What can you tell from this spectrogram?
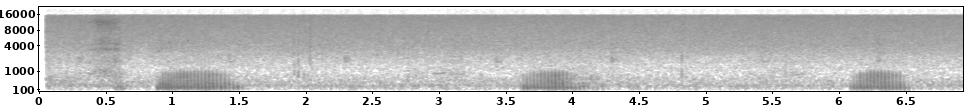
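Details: Sleeping person snoring: three soft, rumbling snores about 2.5 seconds apart, roughly 24 a minute, over a steady background hiss; ordinary sleep snoring.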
